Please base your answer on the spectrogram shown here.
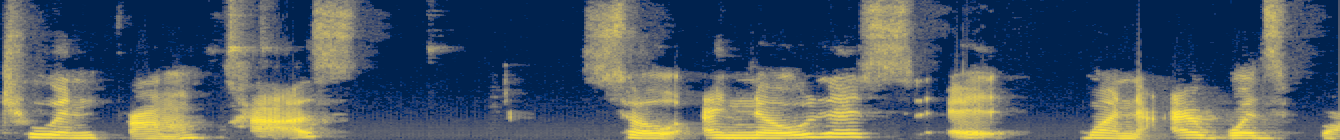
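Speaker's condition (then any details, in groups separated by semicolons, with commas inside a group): Progressive ataxia; affects speech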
